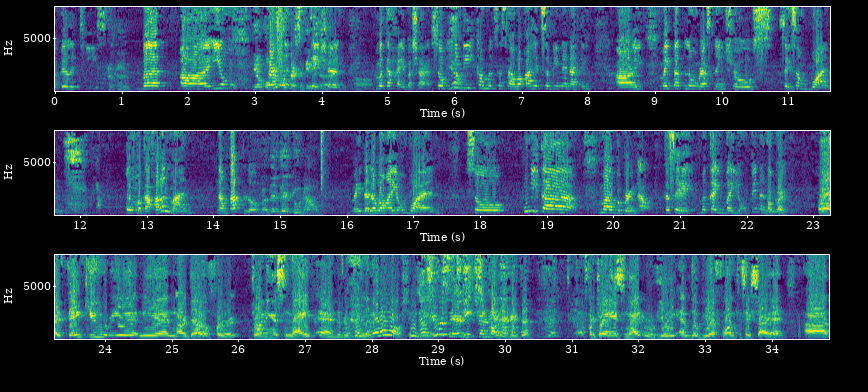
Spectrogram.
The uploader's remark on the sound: You'll have to excuse us for the quality of this week's episode, as we encountered some technical difficulties beyond our control!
